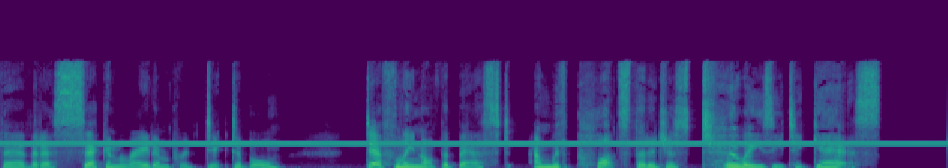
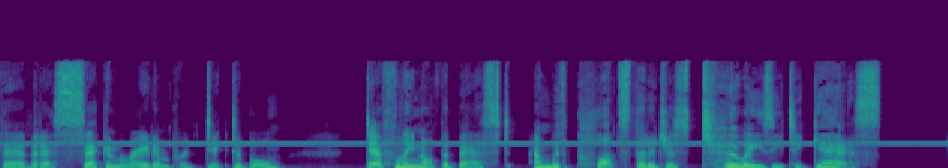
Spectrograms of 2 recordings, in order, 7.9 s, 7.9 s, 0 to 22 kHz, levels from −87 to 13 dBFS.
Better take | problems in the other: second | high-pitched whine; loud; throughout; 3.5 kHz, 6 dB below the speech; faint in the second

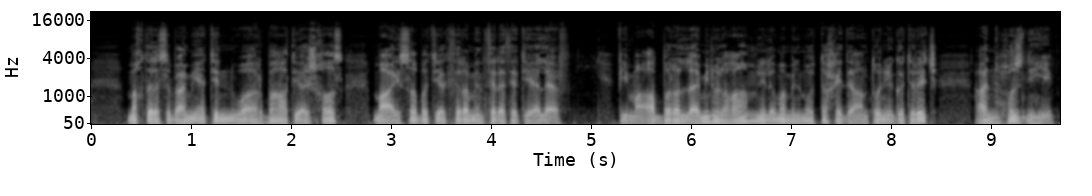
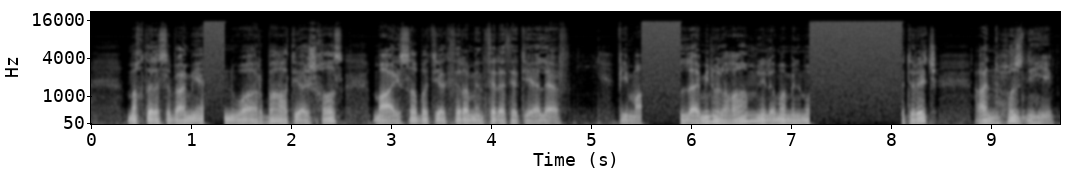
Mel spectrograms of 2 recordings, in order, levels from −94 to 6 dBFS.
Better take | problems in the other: first | audio cutting out; filled with static; at 1 s, at 5.5 s and at 7 s for 1 s

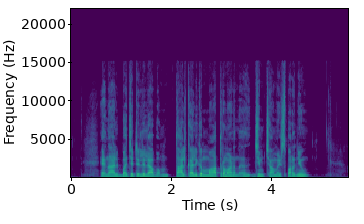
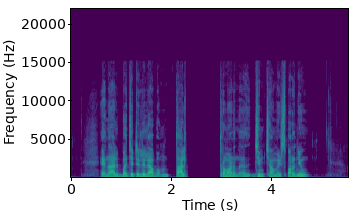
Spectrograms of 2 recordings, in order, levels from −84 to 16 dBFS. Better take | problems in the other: first | audio cutting out; at 2.5 s for 0.5 s

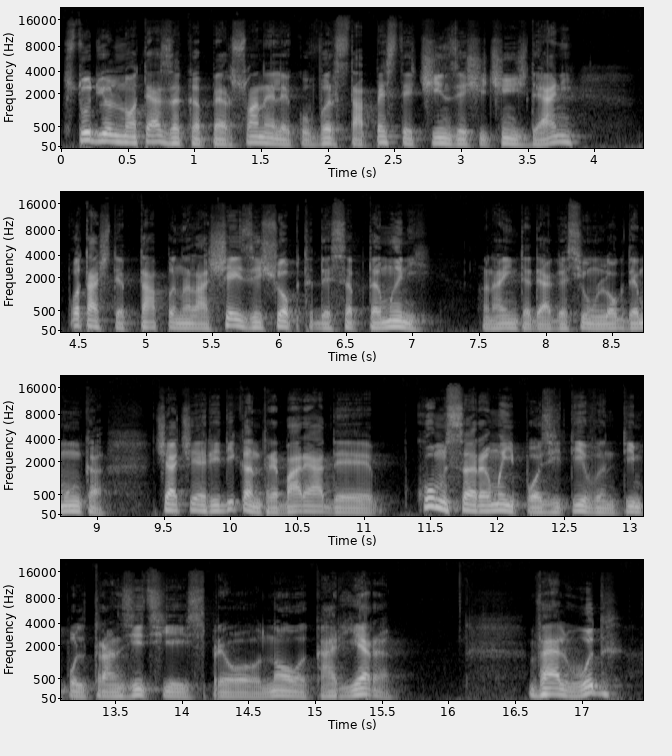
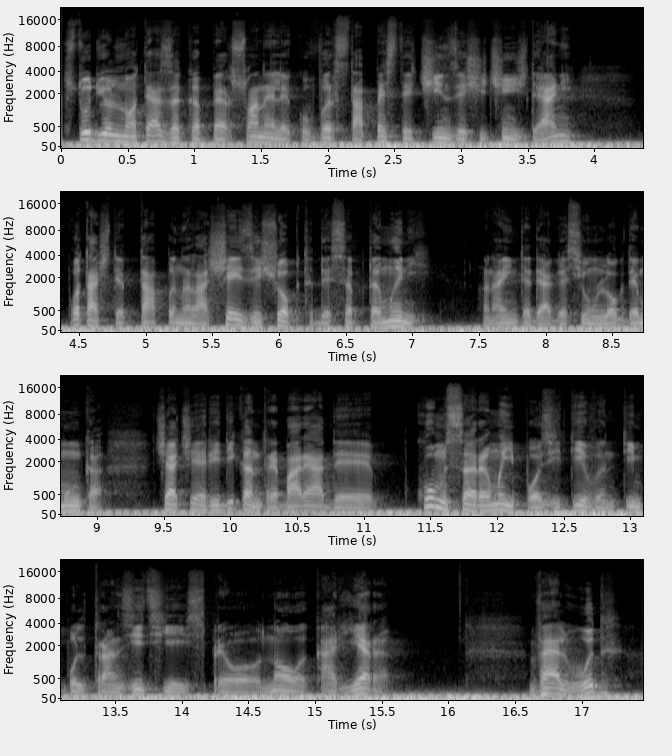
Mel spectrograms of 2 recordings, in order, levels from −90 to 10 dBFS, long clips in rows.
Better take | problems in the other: first | low rumble; faint; throughout; 25 dB below the speech

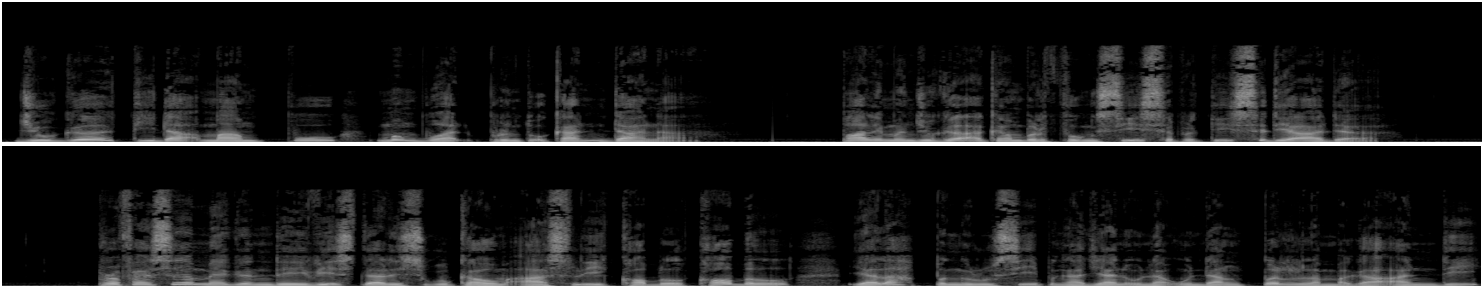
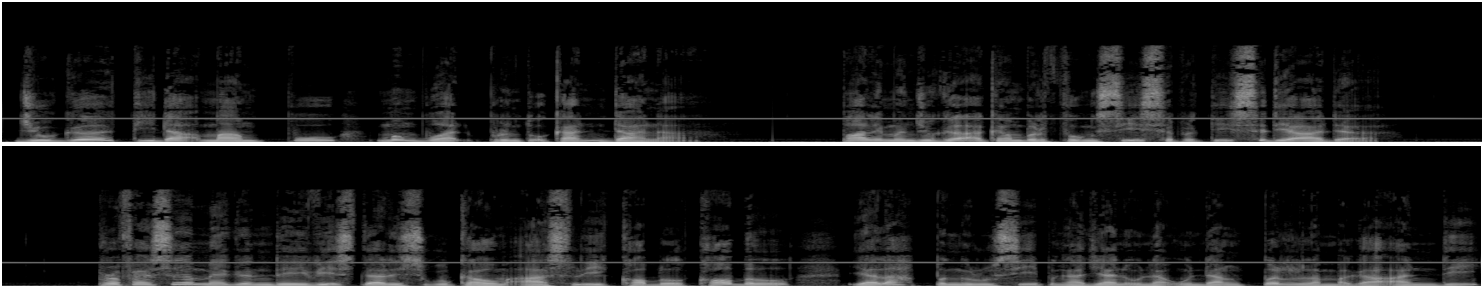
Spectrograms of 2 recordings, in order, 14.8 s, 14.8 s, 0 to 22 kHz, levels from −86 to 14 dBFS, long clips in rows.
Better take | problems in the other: first | high-pitched whine; noticeable; throughout; 3.5 kHz, 20 dB below the speech

